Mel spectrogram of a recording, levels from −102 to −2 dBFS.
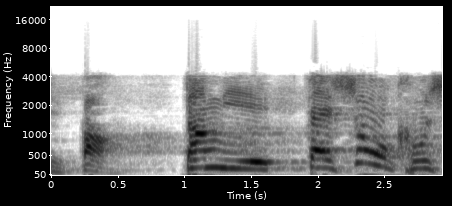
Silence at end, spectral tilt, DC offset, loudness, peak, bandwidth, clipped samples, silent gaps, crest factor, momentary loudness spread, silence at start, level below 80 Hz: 0 s; -9 dB/octave; under 0.1%; -15 LUFS; -2 dBFS; 4.4 kHz; under 0.1%; none; 14 dB; 6 LU; 0 s; -52 dBFS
